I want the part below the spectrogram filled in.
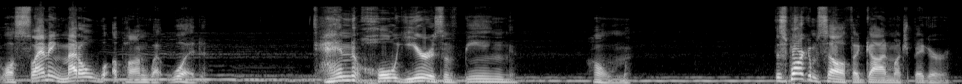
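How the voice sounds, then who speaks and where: A man narrating a scripted dramatic story in a theatrical, storybook manner. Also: medium pitch. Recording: music under the voice. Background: background music.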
